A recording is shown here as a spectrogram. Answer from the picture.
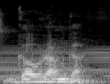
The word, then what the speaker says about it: Gauranga: It's four syllables, but it's pronounced Gauranga.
